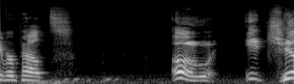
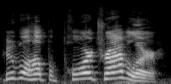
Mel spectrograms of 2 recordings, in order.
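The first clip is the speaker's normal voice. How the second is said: calling for help; 4 semitones higher than usual. Acted.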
